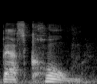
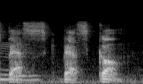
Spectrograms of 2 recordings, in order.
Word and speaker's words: Bascom: my last name like people pronounce it best comb like a comb like you brush your hair with and it's it's best gum that's gum yeah like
